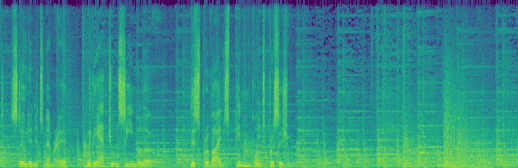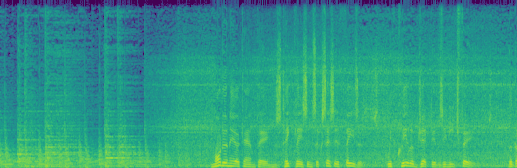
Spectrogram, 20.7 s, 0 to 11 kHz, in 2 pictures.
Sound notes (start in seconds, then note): 6.6 dramatic music; 8.8 missile exploding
